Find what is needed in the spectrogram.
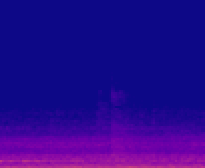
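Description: Steady, even rumble of running machinery at a waste incinerator's enclosed ash conveyor.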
